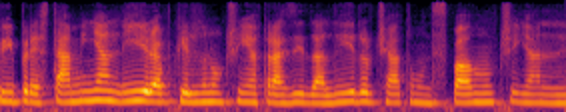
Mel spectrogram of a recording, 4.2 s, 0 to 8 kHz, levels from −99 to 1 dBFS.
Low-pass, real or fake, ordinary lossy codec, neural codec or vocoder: 7.2 kHz; fake; none; codec, 16 kHz in and 24 kHz out, 0.9 kbps, LongCat-Audio-Codec, fine tuned four codebook decoder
